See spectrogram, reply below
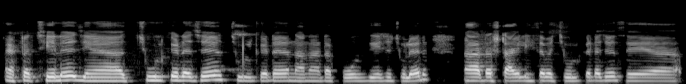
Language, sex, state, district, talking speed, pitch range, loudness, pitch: Bengali, male, West Bengal, North 24 Parganas, 185 wpm, 160-180 Hz, -15 LUFS, 170 Hz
